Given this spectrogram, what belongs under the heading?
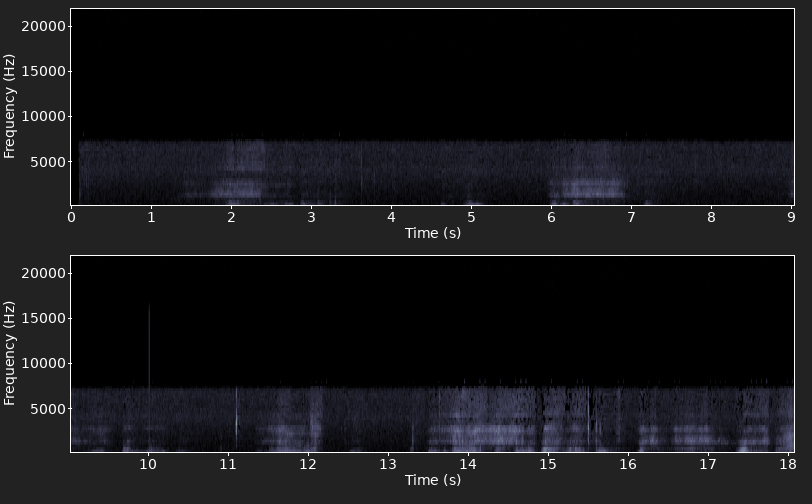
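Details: Sleeping dog snoring at low volume: low, rough snoring sounds at irregular intervals, with quiet room noise between them.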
